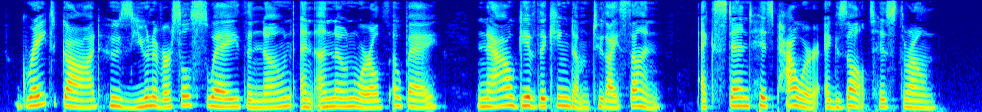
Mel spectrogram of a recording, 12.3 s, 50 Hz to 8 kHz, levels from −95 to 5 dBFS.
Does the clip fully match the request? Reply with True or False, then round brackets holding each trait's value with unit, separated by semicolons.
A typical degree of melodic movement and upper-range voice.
True (3.0 semitones; 205 Hz)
